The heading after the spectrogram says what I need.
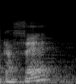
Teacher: a palavra café, o fé é forte, então é a última sílaba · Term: sílaba forte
